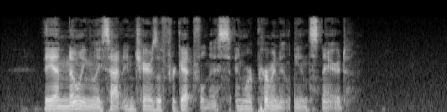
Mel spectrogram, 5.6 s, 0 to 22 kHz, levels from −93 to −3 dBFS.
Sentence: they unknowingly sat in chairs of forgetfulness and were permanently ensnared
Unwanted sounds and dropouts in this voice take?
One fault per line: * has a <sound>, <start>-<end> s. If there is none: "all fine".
* has a dropout, 3.6-3.7 s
